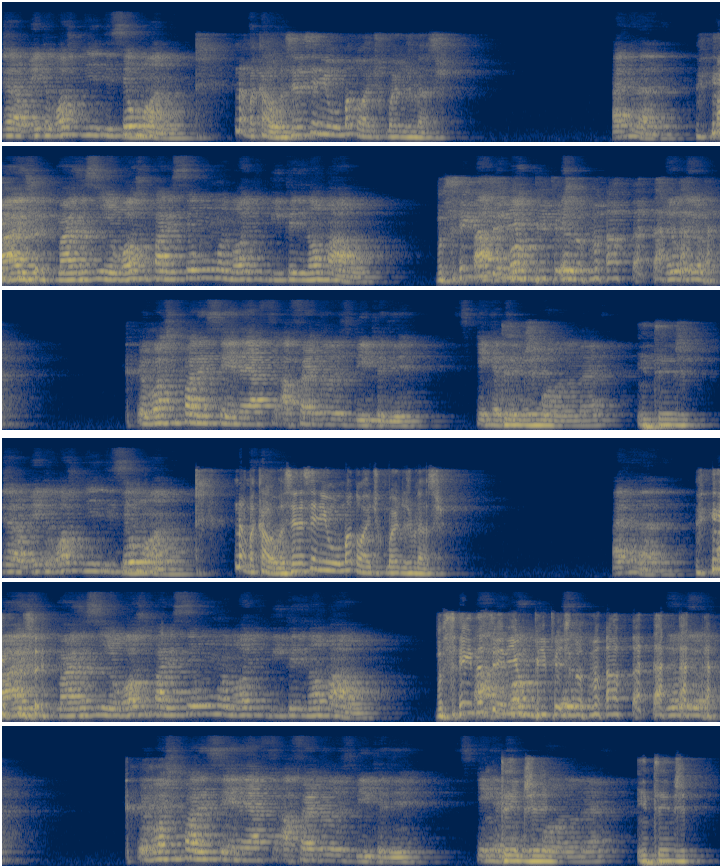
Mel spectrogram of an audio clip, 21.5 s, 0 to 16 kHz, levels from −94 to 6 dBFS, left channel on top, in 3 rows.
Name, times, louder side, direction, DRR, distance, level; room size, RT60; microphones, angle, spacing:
voice 1, 0.0-1.8 2.6-2.8 6.1-6.7 7.1-10.8 11.9-12.5 12.7-13.0 13.8-14.3 15.7-18.5 19.1-20.4 20.7-20.9, left 1 dB, 55° left, -6 dB, 1.8 m, -27 dB
voice 2, 1.9-4.4 6.9-7.6 11.5-14.1 15.6-15.9 19.2-19.9 20.7-21.2, right 4 dB, 85° right, 7 dB, 0.6 m, -28 dB
10.5 x 5.3 x 2.6 m, 0.72 s
head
